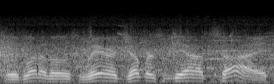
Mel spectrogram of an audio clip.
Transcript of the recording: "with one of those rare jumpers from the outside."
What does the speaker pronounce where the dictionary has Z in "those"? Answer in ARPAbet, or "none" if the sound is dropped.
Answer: Z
